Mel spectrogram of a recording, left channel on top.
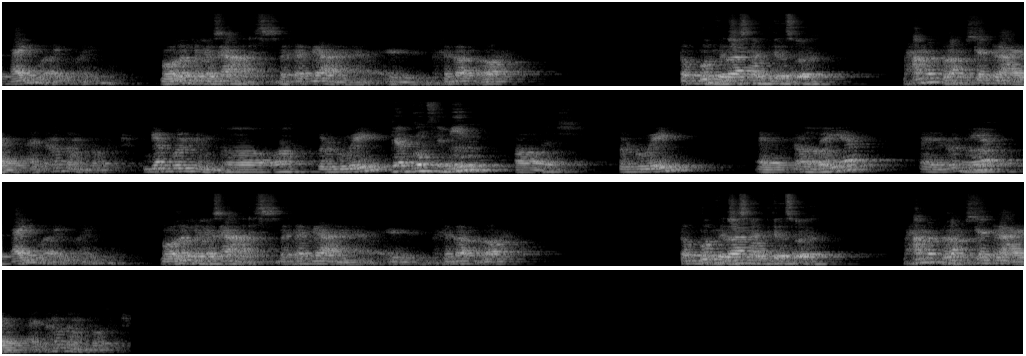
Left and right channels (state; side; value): drops out; right; at 11.5 s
